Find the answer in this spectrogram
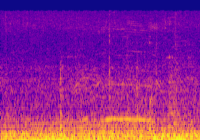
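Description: Vehicle engine running steadily at low revs, heard from inside the cabin as a low, even hum.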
